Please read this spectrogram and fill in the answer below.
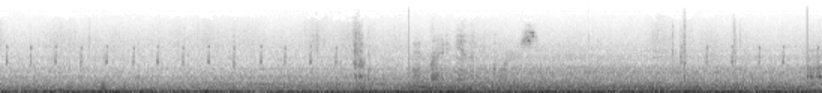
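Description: Steady road and engine rumble inside a moving car's cabin. A turn-signal indicator clicks evenly at about two to three clicks a second, stopping about four seconds in.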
